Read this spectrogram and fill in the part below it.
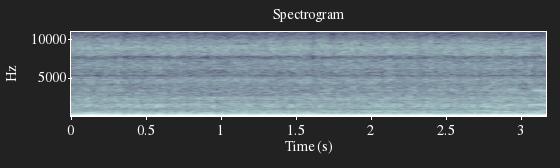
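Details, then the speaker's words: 2023 Kawasaki Ninja 636, new battery and M4 shorty exhaust fitted, quieter than previous straight pipe, just started before warm-up: smooth steady low burble, even beat, no rattles or misses — normal idle. "We got an M4 shorty exhaust. We're gonna start the bike up real quick and see what it sounds like. Not as loud as it was being straight pipe before."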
